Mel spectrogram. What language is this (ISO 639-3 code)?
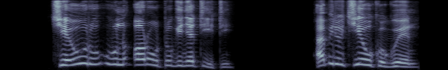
luo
